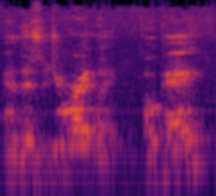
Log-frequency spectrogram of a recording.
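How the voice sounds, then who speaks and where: A man's voice: a little high, normal speed, a little hiss or hum, lightly acted. A man playing an exacting, cocksure professional dancer in a theatrical amateur radio drama, with a commanding, instructive manner. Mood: instructing. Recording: echoey hall, distant mic, music behind.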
